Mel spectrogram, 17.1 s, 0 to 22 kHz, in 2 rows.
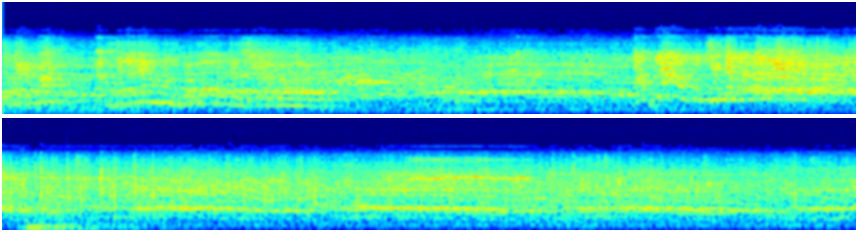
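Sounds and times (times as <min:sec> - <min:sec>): crowd cheering: 0:00.1 - 0:17.0
deep thump: 0:08.8 - 0:10.2.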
